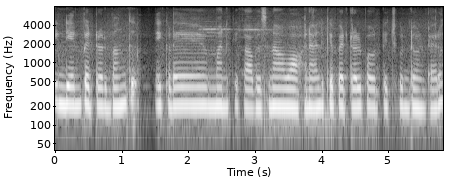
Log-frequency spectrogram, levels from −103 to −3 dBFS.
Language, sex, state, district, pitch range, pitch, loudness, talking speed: Telugu, female, Andhra Pradesh, Krishna, 195-205 Hz, 200 Hz, -15 LUFS, 95 wpm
